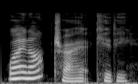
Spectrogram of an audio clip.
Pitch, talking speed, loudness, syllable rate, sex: 210 Hz, 215 wpm, -17 LUFS, 4.9 syllables/s, female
